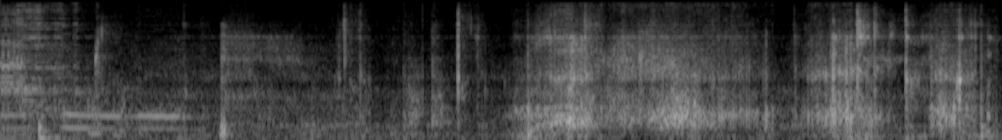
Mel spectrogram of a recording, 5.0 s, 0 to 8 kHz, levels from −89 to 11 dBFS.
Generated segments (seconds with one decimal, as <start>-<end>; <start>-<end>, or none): 0.7-5.0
